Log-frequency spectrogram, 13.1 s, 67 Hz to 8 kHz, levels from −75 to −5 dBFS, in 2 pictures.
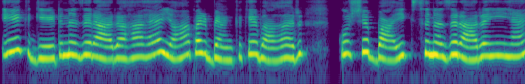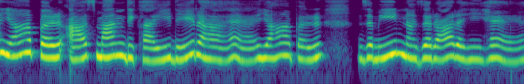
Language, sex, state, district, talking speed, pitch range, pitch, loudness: Hindi, female, Chhattisgarh, Raigarh, 140 wpm, 290-355 Hz, 315 Hz, -15 LUFS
